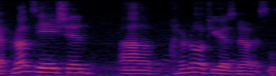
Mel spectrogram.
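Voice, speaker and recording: Over audible room echo, a man talks at a very fast pace in an animated tone, his fairly high pitch showing ordinary variation. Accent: Midwestern. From US Midwest. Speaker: teacher streaming test review. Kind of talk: live-streamed exam review lesson. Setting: livestream. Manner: animated, conversational.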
